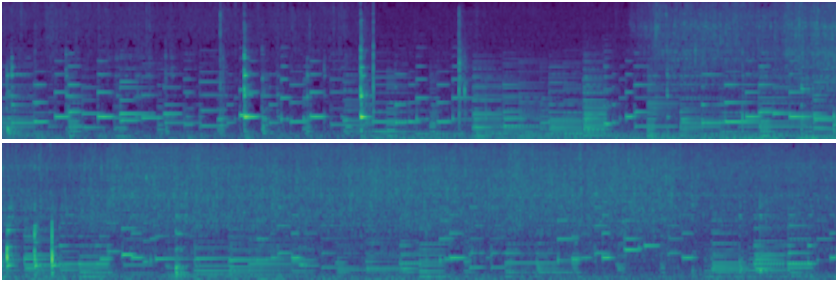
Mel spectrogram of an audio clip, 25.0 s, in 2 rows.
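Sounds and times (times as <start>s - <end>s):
spoon tapping pan: 0.0s - 1.2s, 3.3s - 5.7s, 12.0s - 13.5s, 15.1s - 15.4s
meat sizzling in hot oil: 0.0s - 7.2s, 9.3s - 25.0s.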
